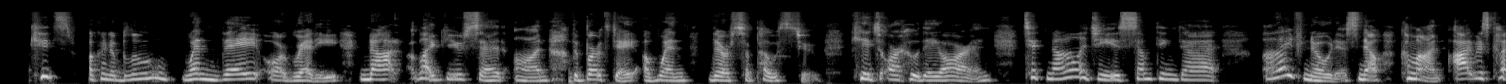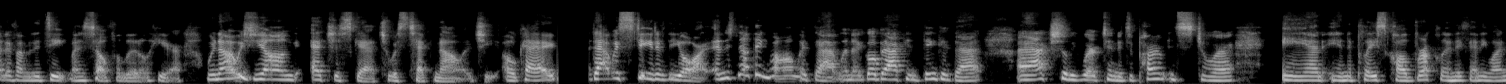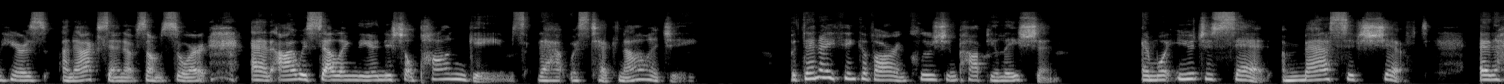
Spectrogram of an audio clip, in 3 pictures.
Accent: American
